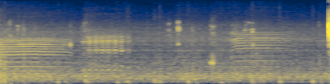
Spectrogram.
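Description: Sheep bleat a few times in the video game Slayne Survival, with short nasal calls over a quiet ambient background and a sharp click right at the end.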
